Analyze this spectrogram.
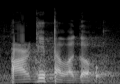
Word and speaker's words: archipelago: This term has been used over there, archipelago. So that is the correct pronunciation of that one.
